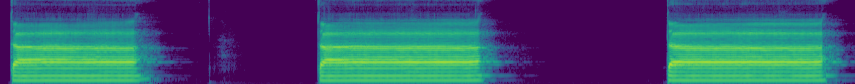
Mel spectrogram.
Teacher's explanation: তা উচ্চারিত হয় জিহ্বার আগা সামনের উপরের দুই দাঁতের গোড়ার সঙ্গে লাগাইয়া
